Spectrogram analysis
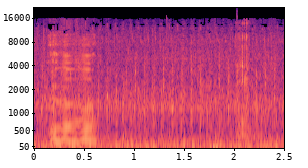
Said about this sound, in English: I got the helicopter going over here. Helicopter blades?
